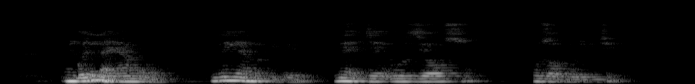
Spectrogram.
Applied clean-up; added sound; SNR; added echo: none; none; none; reverberation time 0.6 s.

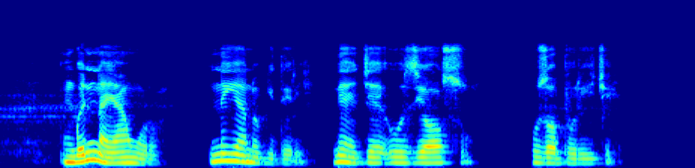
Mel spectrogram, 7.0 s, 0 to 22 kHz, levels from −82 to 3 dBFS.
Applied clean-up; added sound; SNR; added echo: none; none; none; none.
